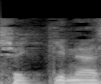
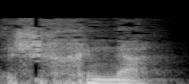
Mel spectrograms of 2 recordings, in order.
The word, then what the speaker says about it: Shekhinah: No es Shekinah, sino es Shekhinah.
